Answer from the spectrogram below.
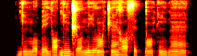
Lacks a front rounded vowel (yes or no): yes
